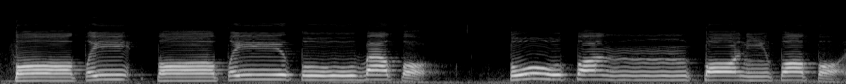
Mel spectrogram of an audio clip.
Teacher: Selanjutnya to, ini jahar juga, tidak keluar angin.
